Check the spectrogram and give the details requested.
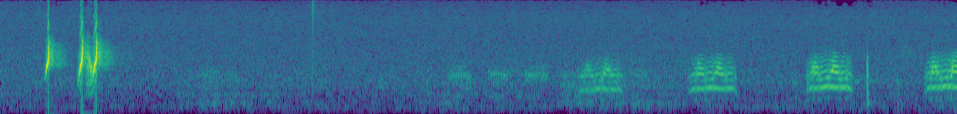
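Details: Big quail at night at home opening with sharp clipped double notes, followed by faint murmurs and a series of nasal, buzzy harmonic notes repeated roughly every second.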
